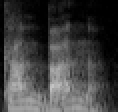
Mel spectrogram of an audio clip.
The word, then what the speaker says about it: kanban: sur vos projets alors tout d'abord canban qu'on prononce canban en japonais désigne une étiquette ou une fiche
